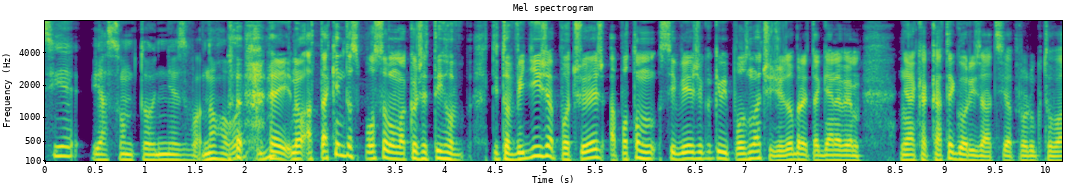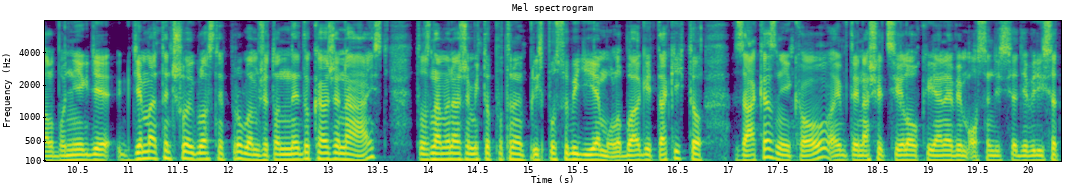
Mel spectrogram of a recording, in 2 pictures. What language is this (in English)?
Slovak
